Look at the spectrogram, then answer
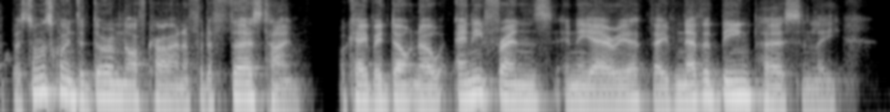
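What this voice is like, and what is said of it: English accent. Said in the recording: “that's my English accent coming through there”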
